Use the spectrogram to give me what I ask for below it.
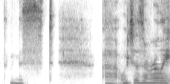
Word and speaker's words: Msst: we are looking at M MSS that's how you spell it Mist uh which is a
